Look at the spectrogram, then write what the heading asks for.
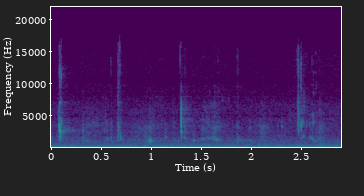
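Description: Someone bites and chews crunchy, juicy tropical fruit such as wax jambu, with a few sharp close crunches spaced about a second apart over quiet chewing.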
